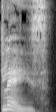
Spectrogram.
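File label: "glaze", British English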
